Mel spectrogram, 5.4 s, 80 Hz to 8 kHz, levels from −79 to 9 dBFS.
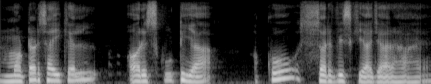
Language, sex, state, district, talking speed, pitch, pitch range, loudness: Hindi, male, Karnataka, Bangalore, 100 wpm, 150 Hz, 100-165 Hz, -17 LUFS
